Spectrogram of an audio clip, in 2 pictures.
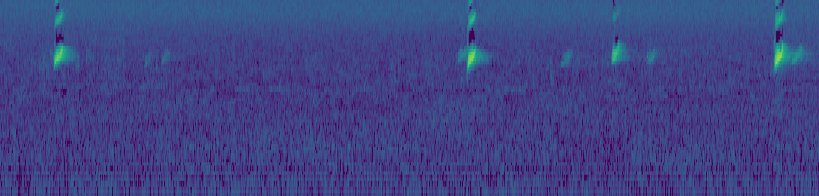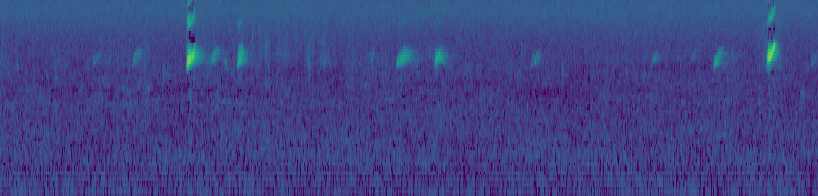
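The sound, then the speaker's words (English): A white-crowned sparrow gives thin, high-pitched call notes, around a dozen short tsip-like sounds spaced irregularly, some in quick pairs, heard alone against near silence. “They also have a high pitched call that sounds like this.”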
